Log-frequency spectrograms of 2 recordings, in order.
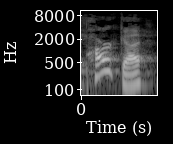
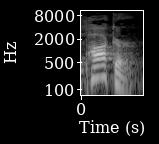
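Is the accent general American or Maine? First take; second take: general American; Maine. First: It is said in a general American accent. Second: It is said in a Maine accent.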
